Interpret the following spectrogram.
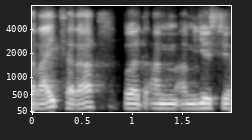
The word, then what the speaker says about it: Reiter: correctly is that correct well almost to like every english-speaking person would pronounce it in in the place where i'm coming from it's a raita but i'm used to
